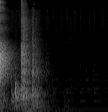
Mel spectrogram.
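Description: Pool shot: a sharp clack of the cue and balls striking at the very start, then a second knock about a third of a second in that trails off within a second, with a faint knock a little later. Soft background music plays throughout.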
